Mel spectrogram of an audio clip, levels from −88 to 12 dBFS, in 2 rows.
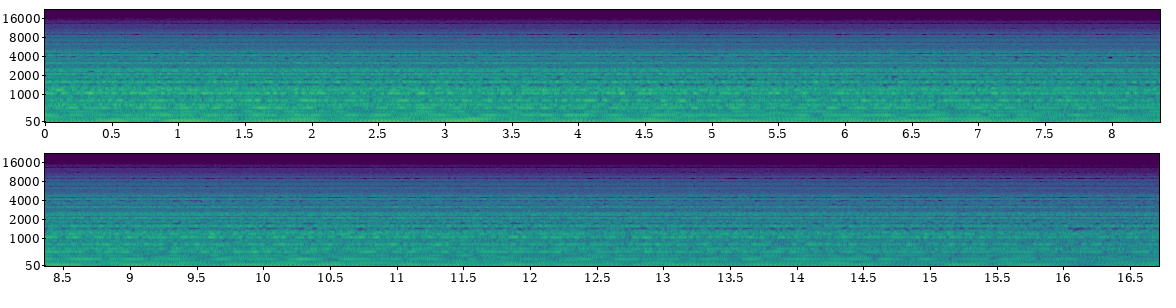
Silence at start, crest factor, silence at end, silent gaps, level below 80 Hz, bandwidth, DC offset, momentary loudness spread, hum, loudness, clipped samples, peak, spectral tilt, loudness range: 0 s; 16 dB; 0 s; none; -26 dBFS; 13.5 kHz; under 0.1%; 8 LU; none; -19 LUFS; under 0.1%; -4 dBFS; -4.5 dB/octave; 7 LU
